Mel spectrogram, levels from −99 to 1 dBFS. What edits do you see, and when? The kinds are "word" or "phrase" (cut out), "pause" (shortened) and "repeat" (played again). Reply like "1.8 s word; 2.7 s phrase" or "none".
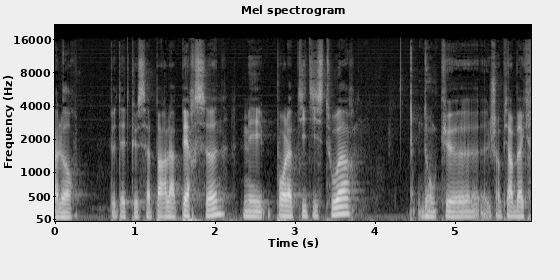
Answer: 2.2 s pause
